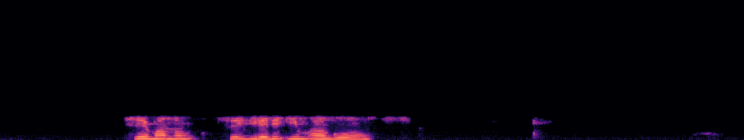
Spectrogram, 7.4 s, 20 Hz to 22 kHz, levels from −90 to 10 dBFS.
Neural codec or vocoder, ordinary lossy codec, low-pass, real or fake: vocoder, 22.05 kHz, 80 mel bands, HiFi-GAN; Opus, 32 kbps; 3.6 kHz; fake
